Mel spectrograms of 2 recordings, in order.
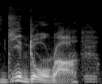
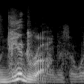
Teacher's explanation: Now, I specify written Japanese because in practice, Japanese speakers talk very fast, and those connective vowel sounds are often aspirated or swallowed up entirely, even if technically they're there. So a word written out as Ghidorah would end up spoken quickly as Ghidrah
